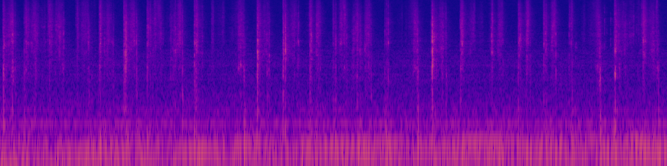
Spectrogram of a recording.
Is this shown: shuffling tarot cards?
yes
